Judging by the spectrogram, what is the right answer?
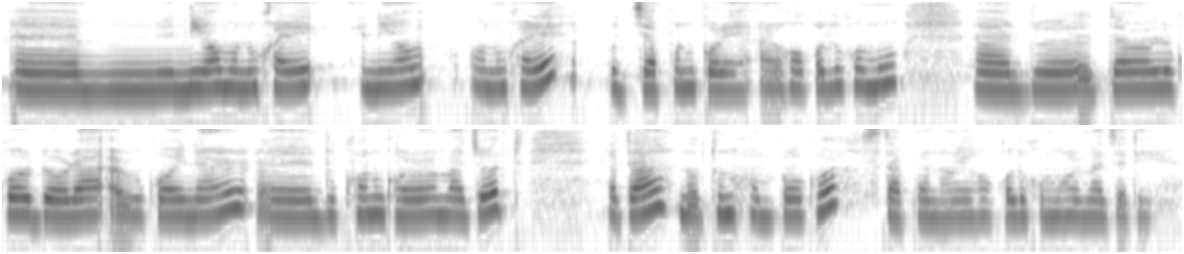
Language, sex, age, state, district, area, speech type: Assamese, female, 18-30, Assam, Sonitpur, urban, spontaneous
